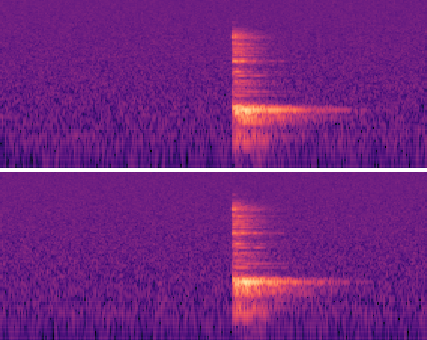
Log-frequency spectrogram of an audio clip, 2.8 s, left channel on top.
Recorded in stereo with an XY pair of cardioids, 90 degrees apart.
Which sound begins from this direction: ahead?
A cowbell, at 1.6 s.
